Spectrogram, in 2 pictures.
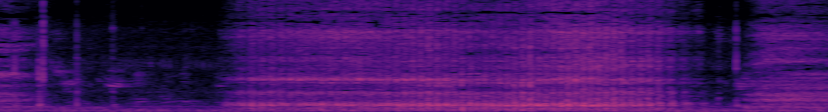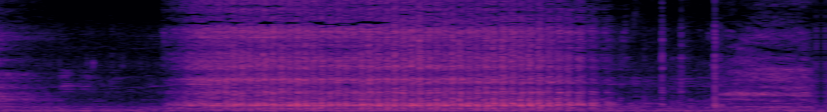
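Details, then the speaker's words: Two long blown exhalations with a rapid fluttering buzz: a hospitalized cystic fibrosis patient on IVs via PICC line blowing into an Acapella oscillating PEP device to vibrate the lungs and loosen mucus. "This is called an acapella, and what happens is I blow into it, and when you blow into it, it shakes, and it vibrates inside my lungs, so it helps me get the junk out."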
